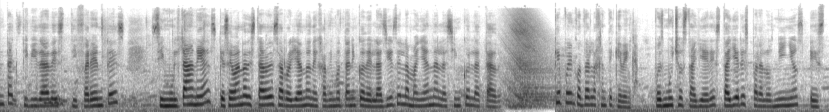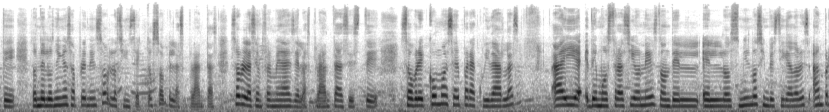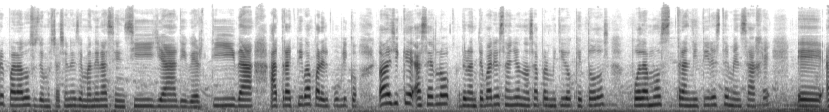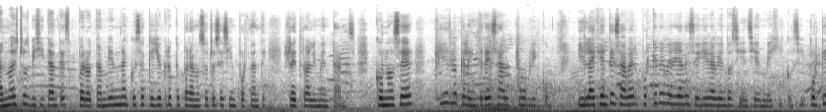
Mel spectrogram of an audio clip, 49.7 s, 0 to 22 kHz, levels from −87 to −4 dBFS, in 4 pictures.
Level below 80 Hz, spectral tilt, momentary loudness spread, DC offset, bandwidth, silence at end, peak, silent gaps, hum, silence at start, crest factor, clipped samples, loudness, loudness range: -32 dBFS; -5 dB/octave; 9 LU; under 0.1%; 17.5 kHz; 0 s; -4 dBFS; none; none; 0 s; 16 dB; under 0.1%; -21 LUFS; 4 LU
